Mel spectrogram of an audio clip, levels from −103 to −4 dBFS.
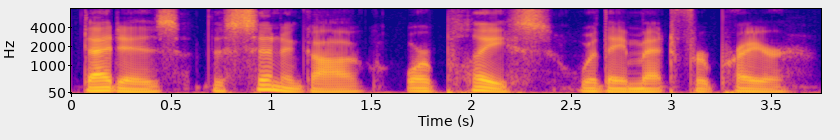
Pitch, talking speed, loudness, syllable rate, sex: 100 Hz, 175 wpm, -20 LUFS, 5.0 syllables/s, male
